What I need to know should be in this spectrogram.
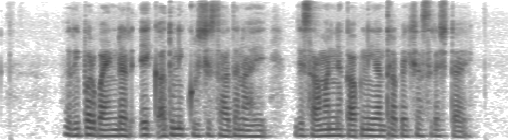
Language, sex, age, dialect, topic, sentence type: Marathi, male, 25-30, Northern Konkan, agriculture, statement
